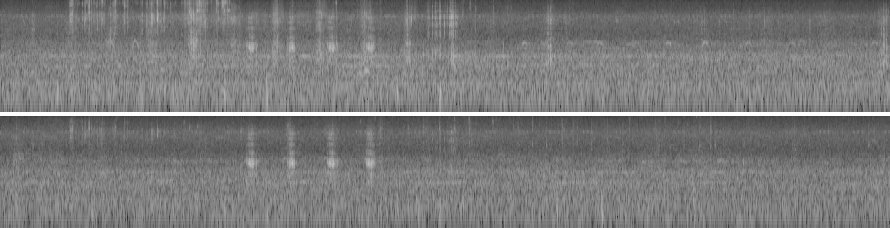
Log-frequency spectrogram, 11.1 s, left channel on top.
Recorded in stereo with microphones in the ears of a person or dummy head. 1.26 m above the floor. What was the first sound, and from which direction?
Keys jangling, 30° left (ahead or behind).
